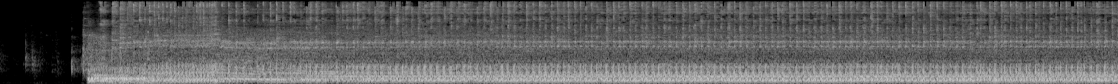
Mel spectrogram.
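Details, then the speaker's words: Ported Husqvarna 266XP chainsaw, first start in a year, not yet warmed up, shop near freezing and humid: fast, slightly uneven idle with a stumble; lean low-speed mixture, fixed by turning the low jet about 1/8 turn. "Hey friends, you hear how this thing's kind of idling fast? I'm gonna go in. I don't think it's a idle issue. It's got a little stumble."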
